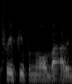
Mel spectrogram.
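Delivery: plain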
